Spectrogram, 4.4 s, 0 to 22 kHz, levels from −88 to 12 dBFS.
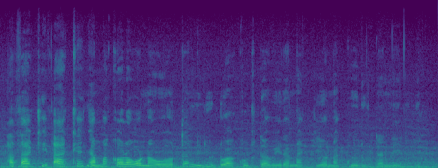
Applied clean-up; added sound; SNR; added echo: none; Subway, metro, underground; 9 dB; none.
